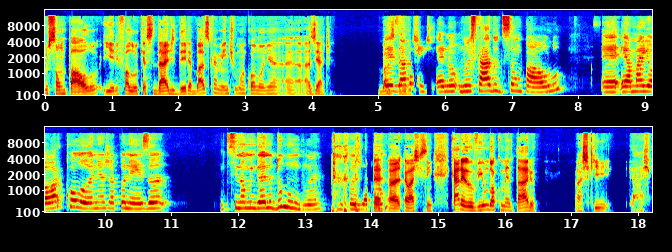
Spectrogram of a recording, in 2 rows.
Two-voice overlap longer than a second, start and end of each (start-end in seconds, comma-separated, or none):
none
